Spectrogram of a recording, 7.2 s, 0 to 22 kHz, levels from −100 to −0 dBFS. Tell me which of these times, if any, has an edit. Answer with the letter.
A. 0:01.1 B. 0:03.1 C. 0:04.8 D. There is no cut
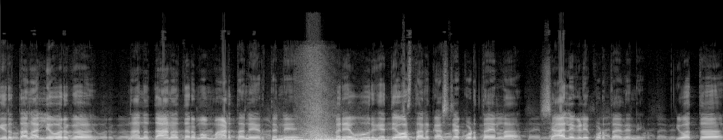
B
